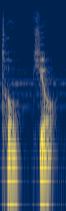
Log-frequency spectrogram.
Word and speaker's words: Tokyo: Therefore, when have in when KYO, for example, like in Tokyo, it is, well, Tokyo. 2 syllables, because it consists of 2 words. 2 syllables. It consists of 2 syllables.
